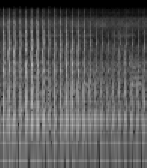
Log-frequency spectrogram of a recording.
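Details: Ceiling fan switched off and coasting down: rapid even knock about twelve times a second easing slightly as it slows; loose bearing in worn seat lets rotor shift, fixed with Fevi Kwik without replacing bearing.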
